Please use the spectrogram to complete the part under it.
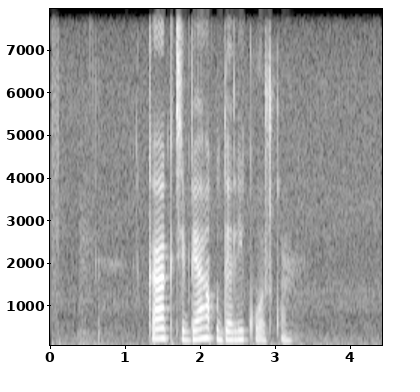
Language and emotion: Russian, neutral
